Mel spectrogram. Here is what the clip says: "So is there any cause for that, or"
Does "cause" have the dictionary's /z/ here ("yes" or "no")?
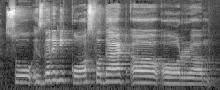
no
